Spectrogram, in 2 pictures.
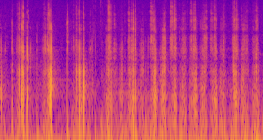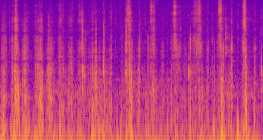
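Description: A solid, oval, light-blue dry bar of soap held in the palm has its face and edge scratched quickly with long nails. The result is a dense stream of short, dry, crunchy scrapes with bright crackling edges and almost no ring.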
